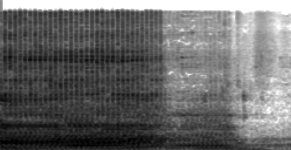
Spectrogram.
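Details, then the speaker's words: Loud rapid hammering chatter, about four knocks a second, then fading, as water flows into a supply hose; suspected to be a washer partly broken off inside the fitting, not confirmed; water hammer. "That is really loud. I've dealt with this once before and it's likely the washer in here has part of it has broken off and it's causing that water hammer as water flows into the to the supply hose here."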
